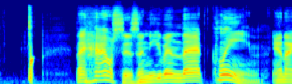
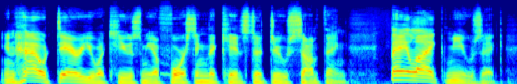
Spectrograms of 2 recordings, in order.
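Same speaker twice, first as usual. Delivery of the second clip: fiery anger; 5 semitones higher, 4 dB louder than usual. A narrator's reading. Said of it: "felt a fire in his eyes".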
